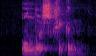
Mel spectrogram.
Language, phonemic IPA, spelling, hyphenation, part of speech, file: Dutch, /ˌɔn.dərˈsxɪ.kə(n)/, onderschikken, on‧der‧schik‧ken, verb, Nl-onderschikken.ogg
- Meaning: 1. to suppress, to subjugate 2. to be subservient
